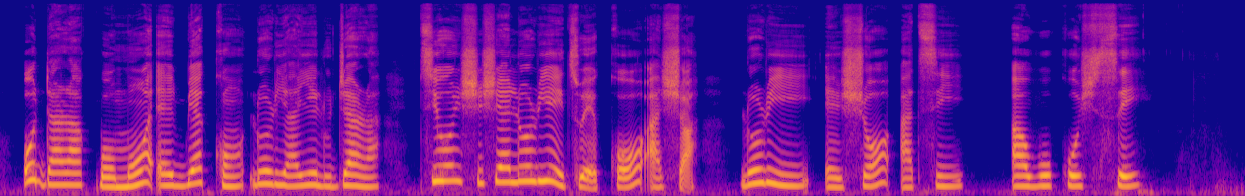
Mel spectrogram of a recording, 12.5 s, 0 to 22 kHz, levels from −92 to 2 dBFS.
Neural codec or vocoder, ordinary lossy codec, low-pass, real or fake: none; none; none; real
